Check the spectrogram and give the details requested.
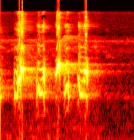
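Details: Streak-eared bulbul used as a caged decoy to lure wild birds: a short burst of about six bubbly, chortling notes in under a second, quiet background.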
